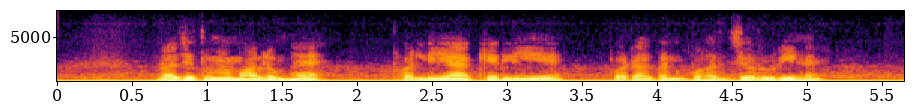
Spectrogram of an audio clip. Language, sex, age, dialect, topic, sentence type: Hindi, male, 36-40, Awadhi Bundeli, agriculture, statement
